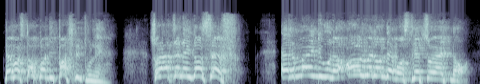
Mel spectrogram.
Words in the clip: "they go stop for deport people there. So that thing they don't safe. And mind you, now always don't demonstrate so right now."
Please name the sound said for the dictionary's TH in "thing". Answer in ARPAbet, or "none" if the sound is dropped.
T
